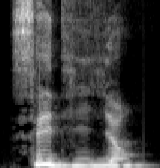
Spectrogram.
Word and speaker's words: cédille: And finally, we have the cédille.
